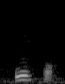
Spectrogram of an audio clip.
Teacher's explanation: harus disempurnakan u-nya, jangan ok tapi uq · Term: bunyi u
